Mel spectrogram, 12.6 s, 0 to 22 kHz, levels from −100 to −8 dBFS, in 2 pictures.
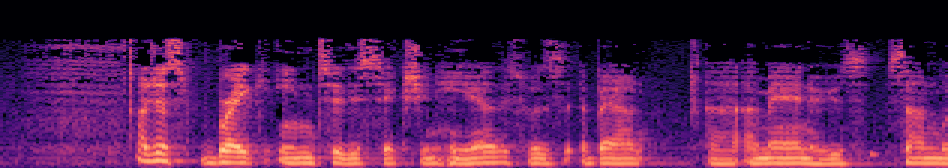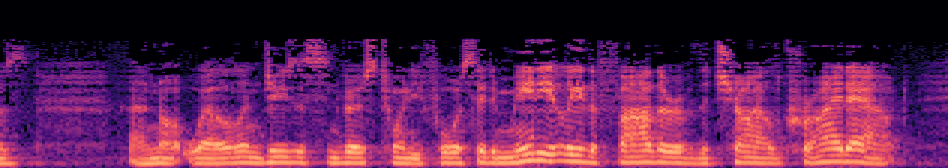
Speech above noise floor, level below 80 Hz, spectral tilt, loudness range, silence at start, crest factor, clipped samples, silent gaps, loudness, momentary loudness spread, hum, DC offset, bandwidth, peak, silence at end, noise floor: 26 dB; -64 dBFS; -6 dB/octave; 5 LU; 0.4 s; 18 dB; under 0.1%; none; -26 LUFS; 11 LU; none; under 0.1%; 8.8 kHz; -8 dBFS; 0.35 s; -51 dBFS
